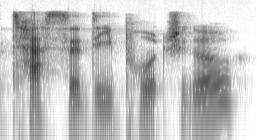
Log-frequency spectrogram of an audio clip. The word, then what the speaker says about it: Taça de Portugal: Today we're going to play, which I think is pronounced the Taça de Portugal.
